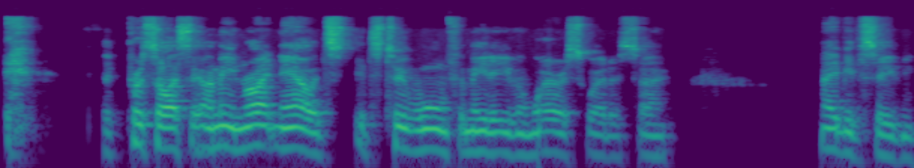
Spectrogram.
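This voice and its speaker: A man with an Australian accent, medium pitch and a dark, mellow tone, fairly even intonation, a fairly quick pace broken by long, frequent pauses, against a quiet background. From Australia, Brisbane. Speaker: invited presenter. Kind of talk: casual chat.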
